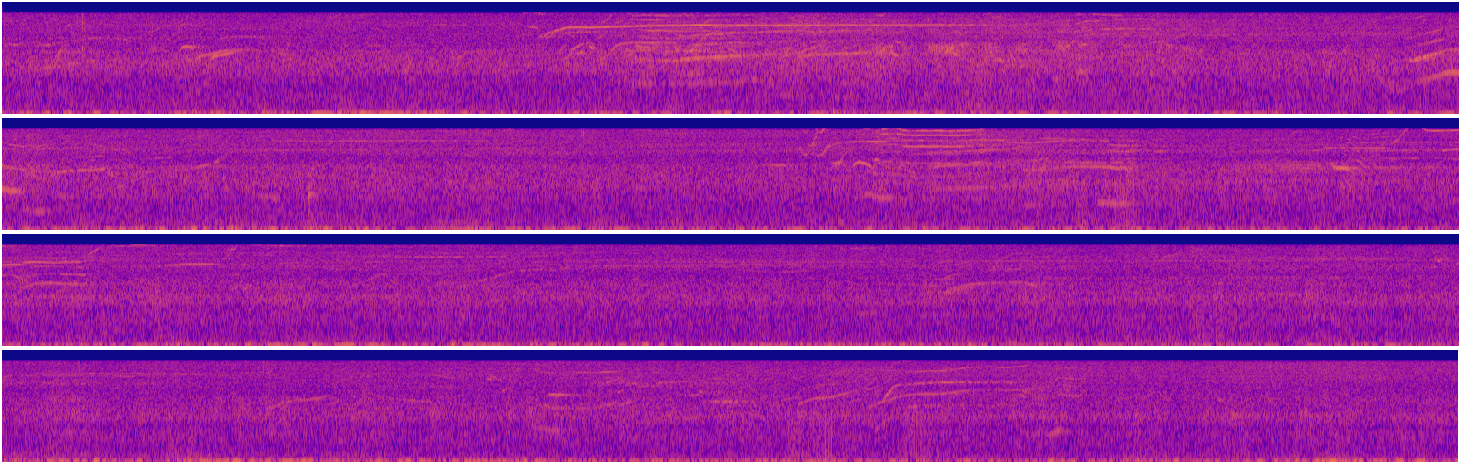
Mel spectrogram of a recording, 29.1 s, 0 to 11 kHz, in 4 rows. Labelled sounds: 6.9	7.9	killer whale, southern resident, 0.55 to 4.9 kHz
16.4	17.0	killer whale, southern resident, 5.4 to 6.1 kHz
22.0	22.8	killer whale, southern resident, 3.0 to 5.4 kHz
24.4	25.6	killer whale, southern resident, 0.95 to 5.7 kHz

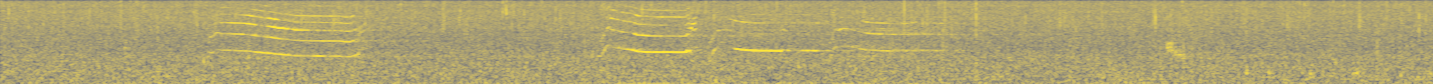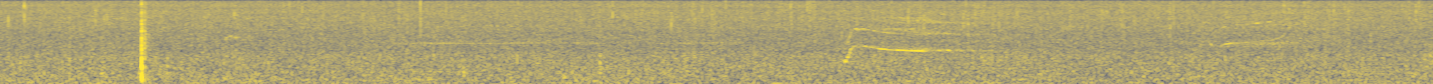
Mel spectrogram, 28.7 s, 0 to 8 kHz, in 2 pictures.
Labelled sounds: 2.1	3.6	killer whale, northern resident, A clan, AA subclan, call N04, 0.88 to 5.4 kHz
6.0	7.0	killer whale, northern resident, A clan, AA subclan, A05 pod, call N04, 1.1 to 5.9 kHz
7.3	7.9	killer whale, northern resident, A clan, AA subclan, call N04, 1.2 to 4.0 kHz
8.3	9.2	killer whale, northern resident, A clan, AA subclan, call N04, 1.2 to 4.0 kHz
22.8	23.6	killer whale, northern resident, A clan, AA subclan, A05 pod, call N04, 0.78 to 3.0 kHz
26.5	27.2	killer whale, northern resident, A clan, AA subclan, 1.4 to 2.3 kHz

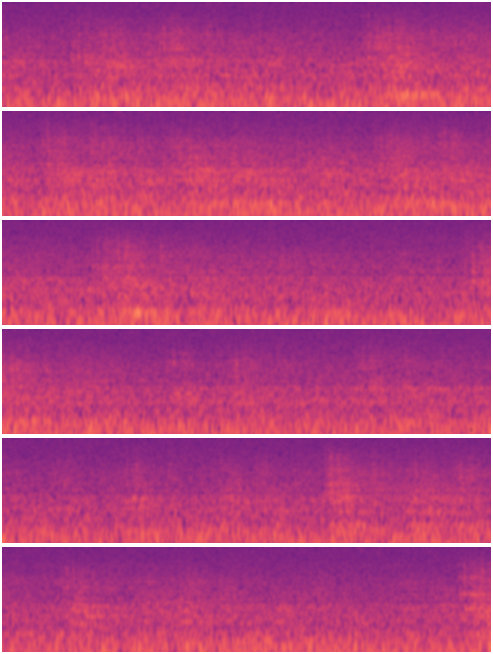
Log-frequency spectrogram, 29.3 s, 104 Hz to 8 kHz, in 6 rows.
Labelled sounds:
29.0	29.3	vessel noise, 2.1 to 2.4 kHz

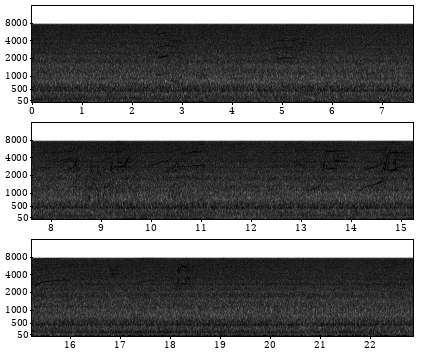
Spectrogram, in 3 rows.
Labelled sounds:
2.4	3.0	killer whale, southern resident, 2.1 to 4.1 kHz
4.8	5.3	killer whale, southern resident, 1.7 to 4.1 kHz
8.1	9.6	killer whale, southern resident, 0.77 to 5.7 kHz
13.3	14.0	killer whale, southern resident, 2.6 to 5.6 kHz
14.2	15.9	killer whale, southern resident, 1.4 to 5.4 kHz

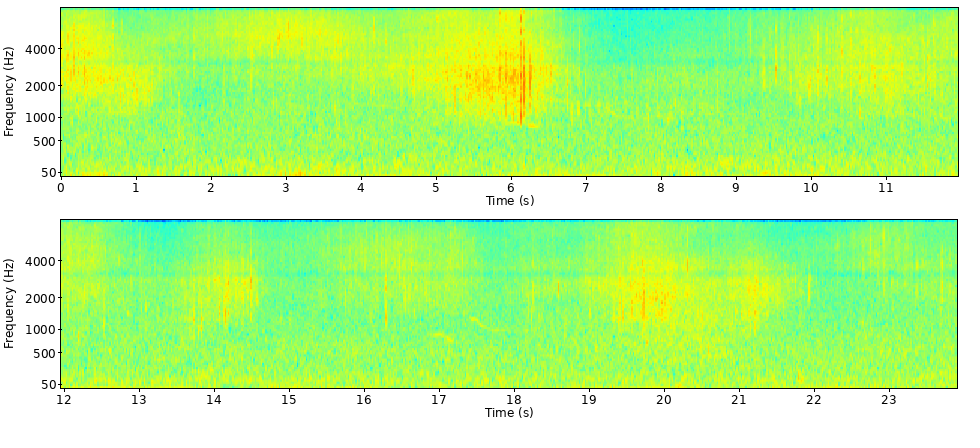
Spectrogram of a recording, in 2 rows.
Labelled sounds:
16.9	17.9	killer whale, Bigg's (transient), Gulf of Alaska transient, 0.62 to 1.4 kHz

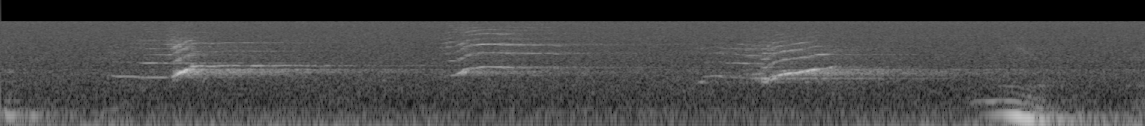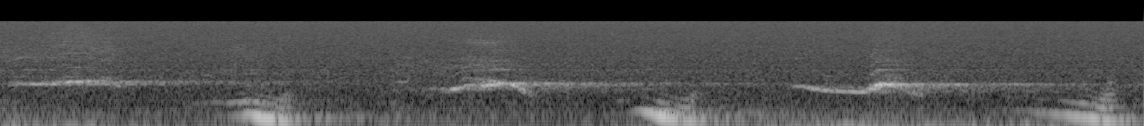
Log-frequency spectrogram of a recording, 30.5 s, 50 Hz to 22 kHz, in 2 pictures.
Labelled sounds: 1.8	3.2	humpback whale, 0.80 to 3.2 kHz
5.9	7.2	humpback whale, 0.80 to 5.3 kHz
9.5	11.2	humpback whale, 0.80 to 3.0 kHz

